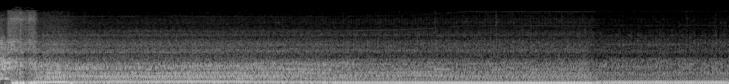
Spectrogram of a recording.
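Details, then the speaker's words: Car that failed inspection for exhaust, after exhaust refitted and tightened: engine starts and settles into a deep steady idle with no tapping on the heat shield and no exhaust leak; sounds healthy. "on n'a pas de ça ne tape pas sur le bouclier thermique donc on peut dire qu'on est bien et on a pas de fuite"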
